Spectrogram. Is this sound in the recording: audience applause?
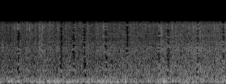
no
